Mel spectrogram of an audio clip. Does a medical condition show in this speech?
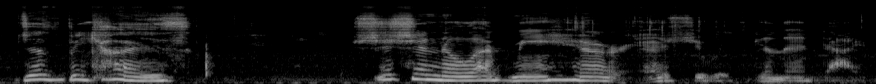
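Yes: Friedreich's ataxia.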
